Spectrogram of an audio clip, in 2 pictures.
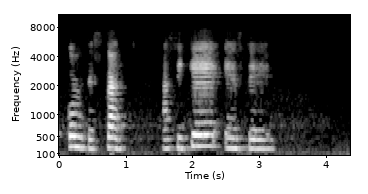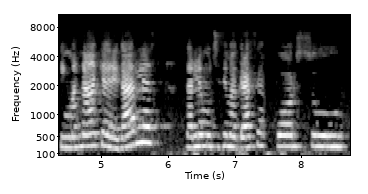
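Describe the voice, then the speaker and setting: High-voiced Salvadoran tutor over a video call. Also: female voice, fairly bright tone. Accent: Salvadoran Spanish. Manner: hesitant, with fillers like "este" and restarts. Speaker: online tutor. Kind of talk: online class lecture. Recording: dull lo-fi video call audio with faint noise.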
